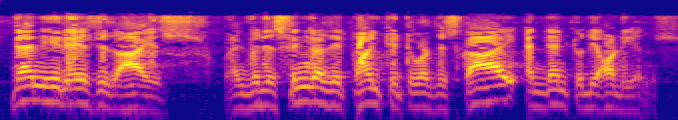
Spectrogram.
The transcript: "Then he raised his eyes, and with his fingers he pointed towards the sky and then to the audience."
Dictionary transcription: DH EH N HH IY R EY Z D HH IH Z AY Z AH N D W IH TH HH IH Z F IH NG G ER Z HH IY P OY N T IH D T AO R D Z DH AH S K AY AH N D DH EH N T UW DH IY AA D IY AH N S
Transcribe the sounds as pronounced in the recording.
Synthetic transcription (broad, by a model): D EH N HH IY R EY Z D HH IH Z AY Z AH N D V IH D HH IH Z F IH NG G ER Z HH IY P OY N T IH D T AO R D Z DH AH S K AY AH N D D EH N T UW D IY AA D IY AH N S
